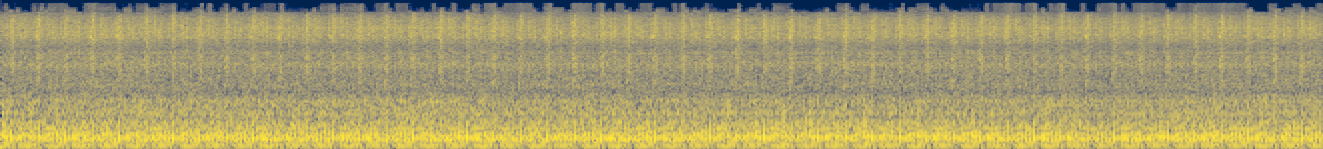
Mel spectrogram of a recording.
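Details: Triumph Spitfire after single-carb conversion, about a minute and a half after starting, already off choke and still steaming from the exhaust wrap: steady, even idle with a faint regular knock from the bonnet flapping, not the engine; sounds healthy.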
